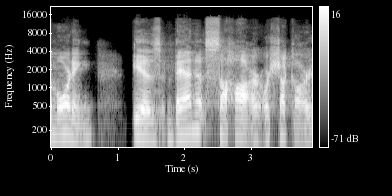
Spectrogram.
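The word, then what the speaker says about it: שחר: So it is um Lucifer son of the morning is Ben Sahar or Shakar it's pronounced.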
